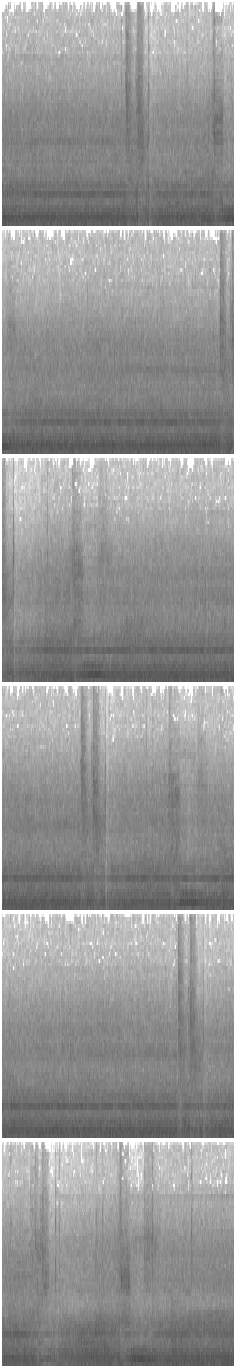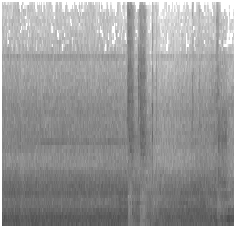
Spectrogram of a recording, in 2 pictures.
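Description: Italian-built NAVONA square-bottom paper shopping bag making machine running: a steady mechanical din with a constant high whine, and short sharp clicks recurring every few seconds as bags pass through.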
